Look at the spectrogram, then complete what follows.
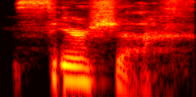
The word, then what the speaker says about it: Saoirse: before I like it spelled si o ir s e right pronounced Saoirse celtic names that does not sound how it looks but she can't speak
